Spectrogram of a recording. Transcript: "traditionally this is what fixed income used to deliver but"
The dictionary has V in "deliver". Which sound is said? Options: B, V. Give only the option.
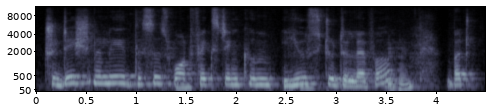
V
